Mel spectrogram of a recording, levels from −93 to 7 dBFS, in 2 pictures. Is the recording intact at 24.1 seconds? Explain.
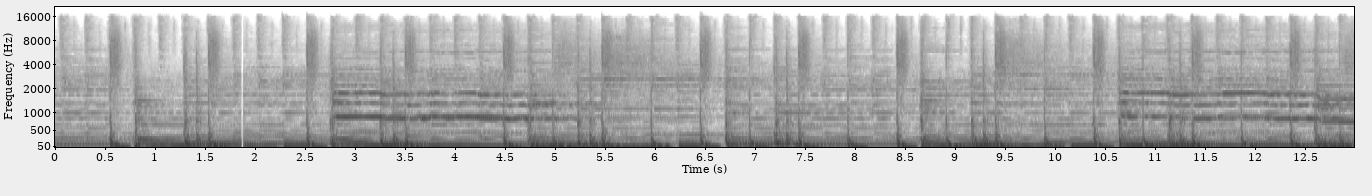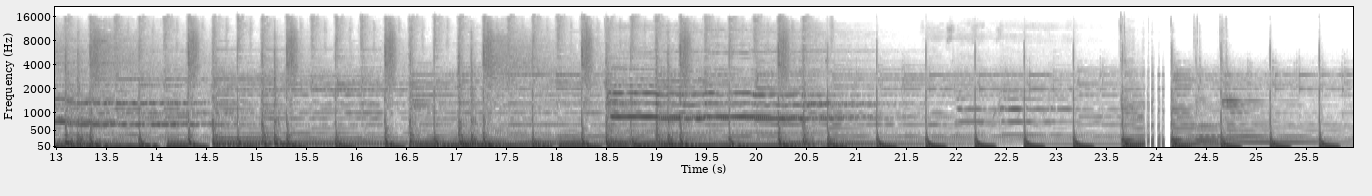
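No. From 23.89 to 24.15 s there are choppy silent gaps, likely a Bluetooth dropout from late wireless packets. About 171 ms of sound is missing, the longest gap 64 ms, and it resumes as if it had played on. A waveform shows flat gaps, and a spectrogram shows blank vertical stripes.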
